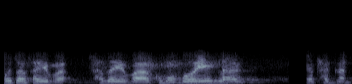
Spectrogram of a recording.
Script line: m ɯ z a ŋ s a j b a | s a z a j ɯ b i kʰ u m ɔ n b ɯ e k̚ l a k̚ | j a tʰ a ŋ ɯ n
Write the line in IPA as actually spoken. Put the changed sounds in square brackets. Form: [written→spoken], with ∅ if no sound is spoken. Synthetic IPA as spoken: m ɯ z a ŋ s a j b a | s a z a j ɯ b [i→a] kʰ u m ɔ [n→∅] b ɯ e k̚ l a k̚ | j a tʰ a [ŋ→ɡ] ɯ n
